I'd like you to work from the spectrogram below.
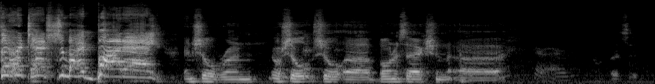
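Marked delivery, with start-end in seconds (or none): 0.0-1.7 shrill, very high, loud shouted yell. Playing a character who refuses to drop her arms: shouting in character. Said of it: "Ree will yell back".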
